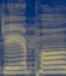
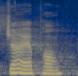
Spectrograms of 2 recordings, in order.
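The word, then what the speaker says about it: Jayapal: you agree with Miss ja Paul that there was no takeover it was just if you're gonna say my name please say it right it's jaia Paul jaia Paul do you would you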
